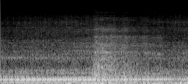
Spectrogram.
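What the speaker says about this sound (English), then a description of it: "second gear, pulling away, I should have given it more revs" A vehicle engine revs up as it pulls away in second gear on a trail, a steady mid-pitched drone swelling briefly, close and fairly loud.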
